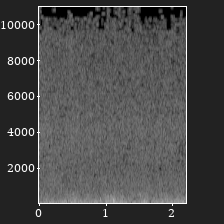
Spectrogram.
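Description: Wind buffeting the microphone as a steady low rumble, over ocean surf washing and foaming around rocks below.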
